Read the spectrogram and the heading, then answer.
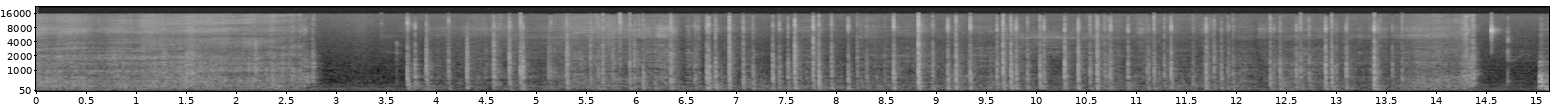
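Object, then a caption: Cardboard box. Long nails tap quickly on the lid of a long, flat, hollow printed cardboard box, making a rapid stream of dry, hollow clicks with a slightly bright edge. A steady soft rustle comes first, then a brief quiet pause before the fast tapping runs on. The clip ends with a short lull and one last sharper tap.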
